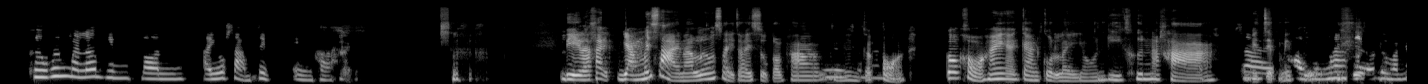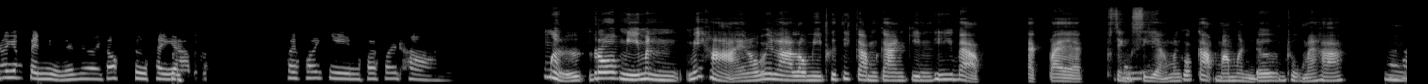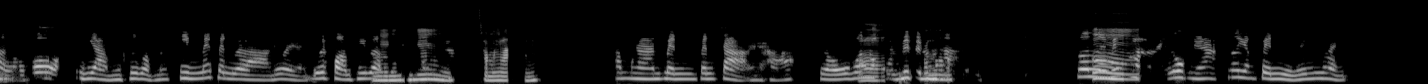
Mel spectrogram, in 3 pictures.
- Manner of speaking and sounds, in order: chuckle; other background noise; mechanical hum; distorted speech; laugh; chuckle
- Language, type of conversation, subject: Thai, unstructured, ความทรงจำเกี่ยวกับอาหารในวัยเด็กของคุณคืออะไร?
